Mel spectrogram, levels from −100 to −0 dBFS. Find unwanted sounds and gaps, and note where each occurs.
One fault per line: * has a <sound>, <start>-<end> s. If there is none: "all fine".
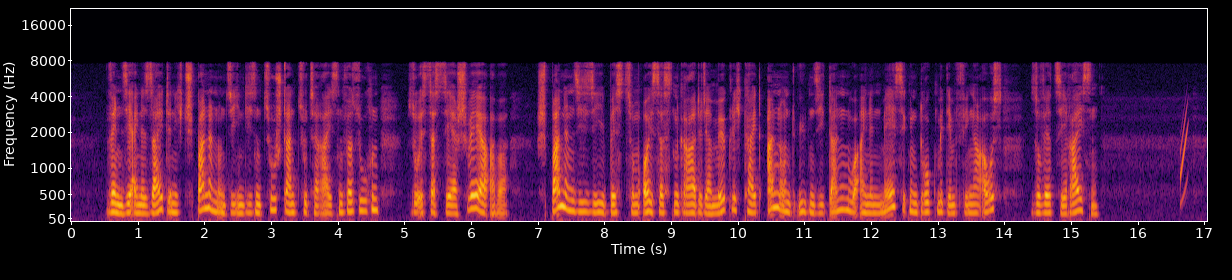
* has a chirp, 16.6-16.8 s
